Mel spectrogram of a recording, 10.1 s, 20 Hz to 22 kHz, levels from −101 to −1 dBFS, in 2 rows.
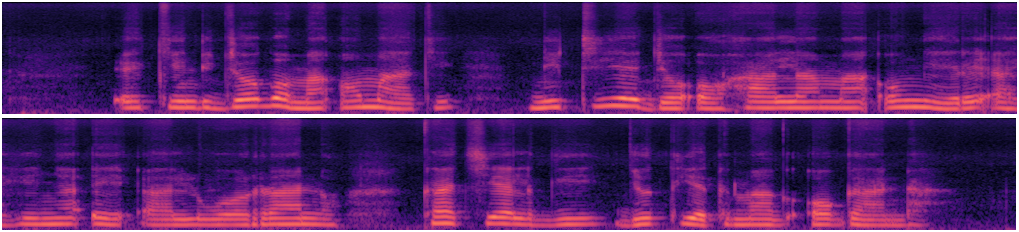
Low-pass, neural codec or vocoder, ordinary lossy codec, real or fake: none; codec, 44.1 kHz, 7.8 kbps, DAC; none; fake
